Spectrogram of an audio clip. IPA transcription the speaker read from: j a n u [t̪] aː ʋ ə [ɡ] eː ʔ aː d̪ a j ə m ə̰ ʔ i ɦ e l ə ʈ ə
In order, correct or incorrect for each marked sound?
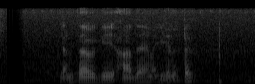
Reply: correct, correct

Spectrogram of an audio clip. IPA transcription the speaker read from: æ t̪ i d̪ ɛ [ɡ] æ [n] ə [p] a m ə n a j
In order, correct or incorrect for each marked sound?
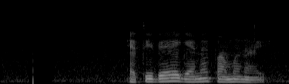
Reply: correct, correct, correct

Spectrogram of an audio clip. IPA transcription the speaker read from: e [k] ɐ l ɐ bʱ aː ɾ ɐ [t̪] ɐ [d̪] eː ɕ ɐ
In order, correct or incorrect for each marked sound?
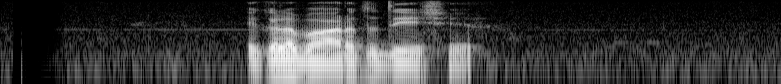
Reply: correct, correct, correct

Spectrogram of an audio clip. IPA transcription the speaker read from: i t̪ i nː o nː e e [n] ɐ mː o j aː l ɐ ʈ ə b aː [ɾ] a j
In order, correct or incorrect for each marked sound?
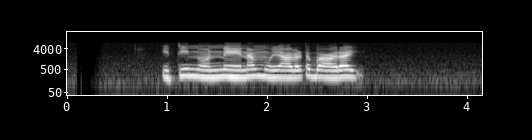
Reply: correct, correct

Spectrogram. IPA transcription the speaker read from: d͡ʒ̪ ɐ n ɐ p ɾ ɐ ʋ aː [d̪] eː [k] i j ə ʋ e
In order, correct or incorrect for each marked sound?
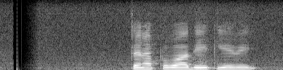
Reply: correct, correct

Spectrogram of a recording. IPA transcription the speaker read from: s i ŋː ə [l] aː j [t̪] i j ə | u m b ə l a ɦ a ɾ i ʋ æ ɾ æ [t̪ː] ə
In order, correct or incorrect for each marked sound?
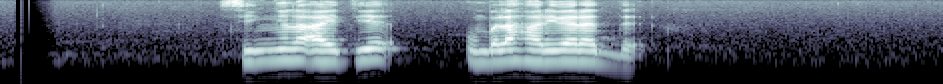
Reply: correct, correct, incorrect: d̪ː

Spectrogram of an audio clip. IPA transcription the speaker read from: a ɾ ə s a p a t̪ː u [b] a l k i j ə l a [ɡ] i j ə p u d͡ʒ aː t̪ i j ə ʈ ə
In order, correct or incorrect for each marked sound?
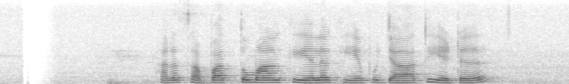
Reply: incorrect: m, incorrect: k

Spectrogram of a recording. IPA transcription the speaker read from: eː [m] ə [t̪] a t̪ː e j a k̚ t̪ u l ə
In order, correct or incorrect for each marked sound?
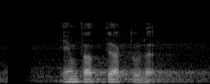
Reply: correct, correct

